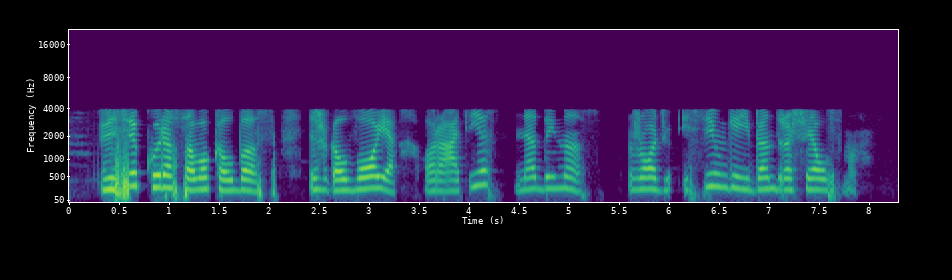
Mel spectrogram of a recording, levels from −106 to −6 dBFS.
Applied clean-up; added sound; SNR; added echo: none; none; none; none.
